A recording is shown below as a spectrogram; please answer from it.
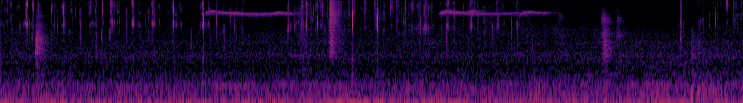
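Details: Sphynx cat chewing meat: scattered crisp crunches and bites with pauses between, two long thin high steady whistle tones passing midway, and a low hum underneath.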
